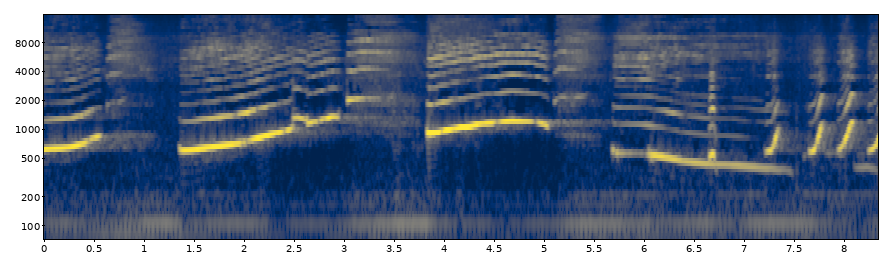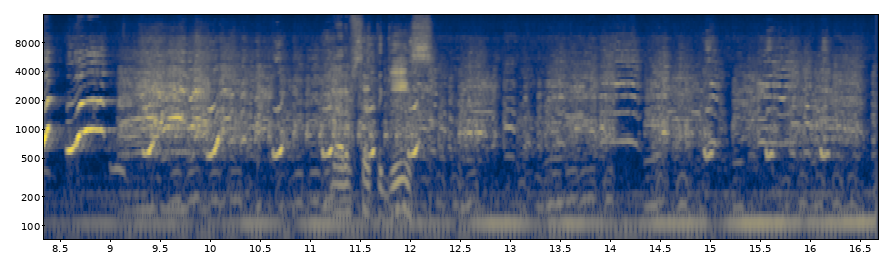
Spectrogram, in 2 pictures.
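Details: Gibbons calling loudly from trees at a monkey rescue centre give wailing whoops that climb steeply in pitch, then break into quick, accelerating hoots. Later the calling grows rougher and more scattered over a low steady hum.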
